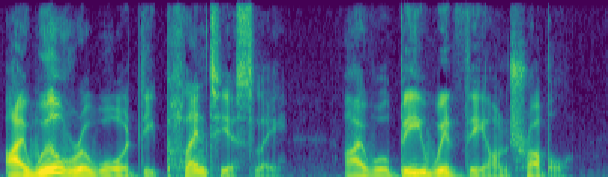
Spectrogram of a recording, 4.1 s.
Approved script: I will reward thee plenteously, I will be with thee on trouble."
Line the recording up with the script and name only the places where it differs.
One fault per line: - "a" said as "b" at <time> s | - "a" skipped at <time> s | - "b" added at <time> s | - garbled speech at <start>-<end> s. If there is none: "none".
none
